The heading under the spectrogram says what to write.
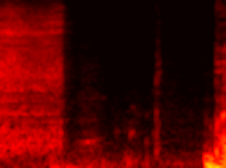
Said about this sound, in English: Second burp of the episode.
